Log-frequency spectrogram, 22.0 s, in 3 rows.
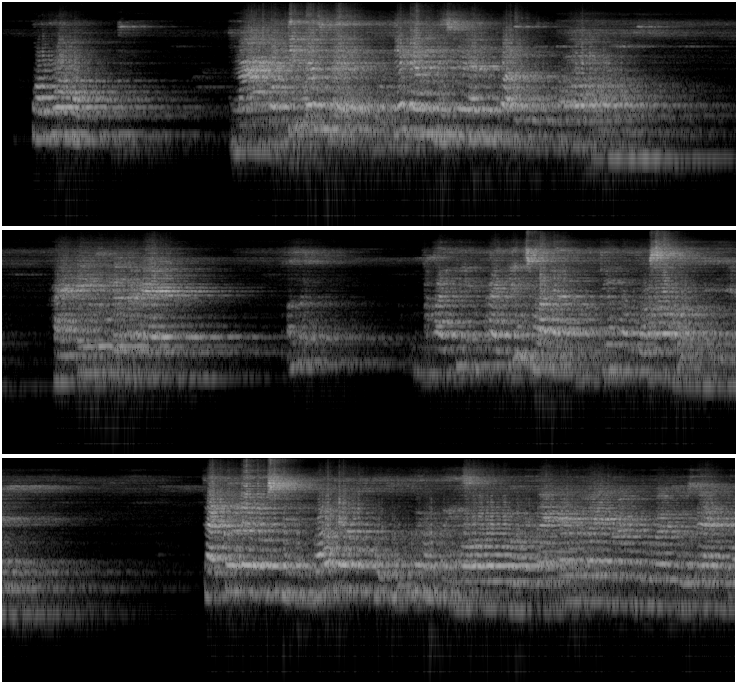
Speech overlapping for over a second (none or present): none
